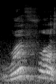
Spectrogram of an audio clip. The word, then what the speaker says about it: RFRA: in the wonderful world of government whatever gets pronounced a riff from Griffin so rifra said that you can this is Congress saying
